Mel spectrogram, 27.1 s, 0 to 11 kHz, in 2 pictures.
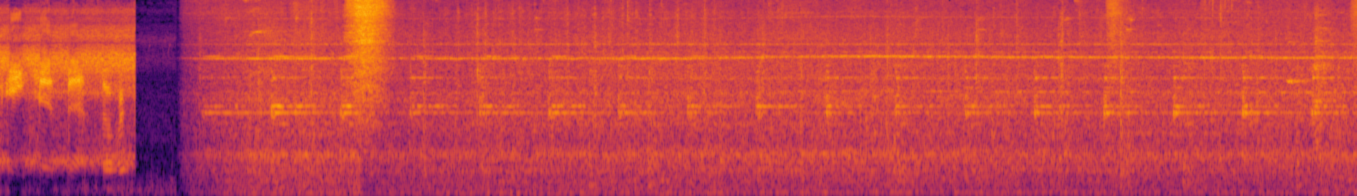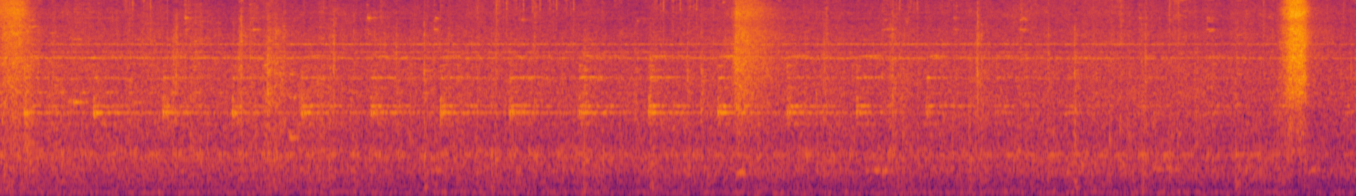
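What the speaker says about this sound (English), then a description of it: "Canadian Pacific Train 458 with its usual Norfolk Southern power takes the siding for welded rail train symbol number 931" A Canadian Pacific freight, train 458, rolls past close by behind Norfolk Southern locomotives, a continuous rumble and rhythmic clatter of wheels over rail joints, with radio voices heard over the noise.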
